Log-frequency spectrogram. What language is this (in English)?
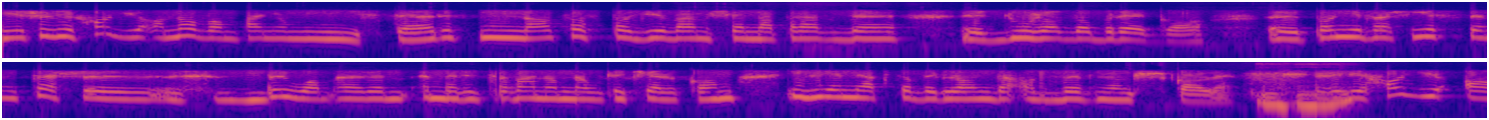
Polish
